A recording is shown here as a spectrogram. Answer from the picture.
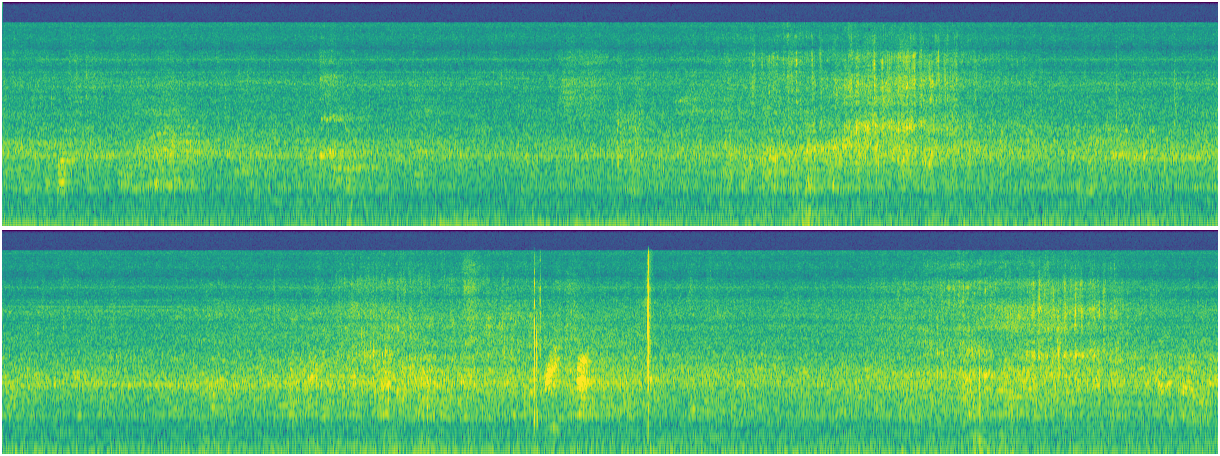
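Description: Indoor velodrome hall ambience: a steady low rumble with background chatter of people, and a few sharp clicks about two-thirds of the way through.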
